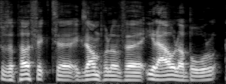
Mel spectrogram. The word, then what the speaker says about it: Iraola: And sorry, I got the pronunciation wrong. Yeah, I knew you were going to correct me. You do that really well, actually, without saying to me, no, Mark, you got that wrong. You give me the proper pronunciation. I love it. – Good, yeah. Shall we practice it together? Iraola.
